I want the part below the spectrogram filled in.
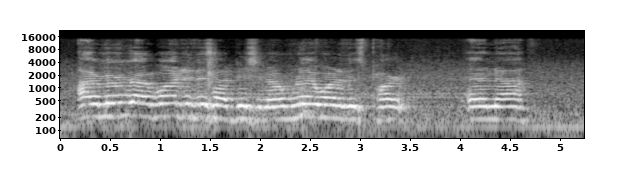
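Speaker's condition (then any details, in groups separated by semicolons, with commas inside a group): Severe brain injury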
